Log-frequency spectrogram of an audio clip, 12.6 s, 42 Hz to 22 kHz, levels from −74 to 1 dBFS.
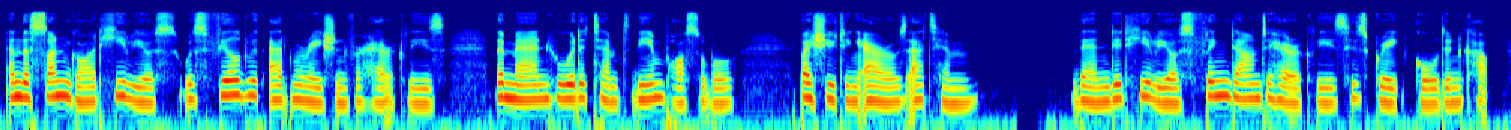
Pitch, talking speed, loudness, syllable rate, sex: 180 Hz, 160 wpm, -20 LUFS, 4.8 syllables/s, female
